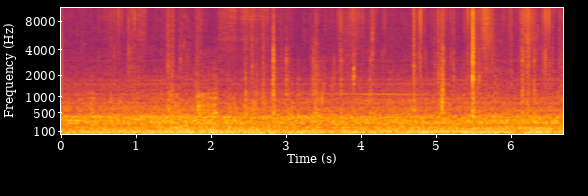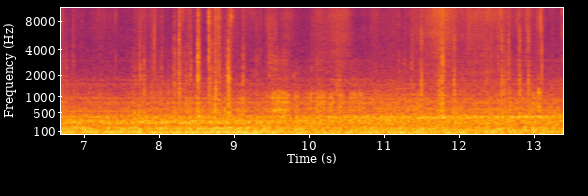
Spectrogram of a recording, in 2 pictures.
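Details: 2016 Tesla Model X on a winding road, heard from the cabin: scattered sharp ticks and creaks come and go over steady road rumble on bumps and turns; interior squeaks and rattles from loose trim.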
